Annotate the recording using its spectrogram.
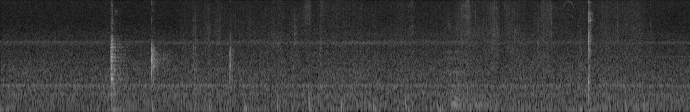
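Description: Snooker balls on a match table: two sharp clicks about half a second apart as the cue strikes the cue ball and the cue ball hits an object ball, followed by a few faint knocks as the balls run and settle. Another single click comes near the end, over a low steady hum.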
